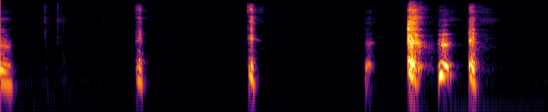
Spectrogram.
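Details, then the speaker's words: Adult with a cold for five days (sore throat, body aches, lost voice, nasal congestion, low-grade fever; coughing worst at night), still coughing after taking medicine: a series of about six short, dry coughs, the last three in a quick cluster. "그래서 약을 먹었는데 기침이 계속 난다."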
